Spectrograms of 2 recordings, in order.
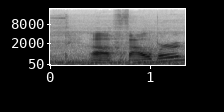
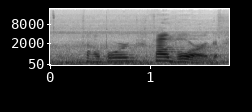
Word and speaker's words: Faubourg: It's probably a little more French, too, in its pronunciation, like Faubourg.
